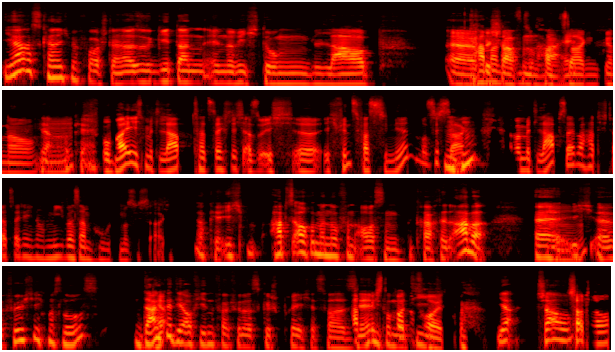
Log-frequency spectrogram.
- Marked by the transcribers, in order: other background noise; stressed: "aber"; snort
- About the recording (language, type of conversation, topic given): German, unstructured, Wie bist du zu deinem Lieblingshobby gekommen?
